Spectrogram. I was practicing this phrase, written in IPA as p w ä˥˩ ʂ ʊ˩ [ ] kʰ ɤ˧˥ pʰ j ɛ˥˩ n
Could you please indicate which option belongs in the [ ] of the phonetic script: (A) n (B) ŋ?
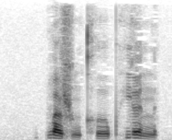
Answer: B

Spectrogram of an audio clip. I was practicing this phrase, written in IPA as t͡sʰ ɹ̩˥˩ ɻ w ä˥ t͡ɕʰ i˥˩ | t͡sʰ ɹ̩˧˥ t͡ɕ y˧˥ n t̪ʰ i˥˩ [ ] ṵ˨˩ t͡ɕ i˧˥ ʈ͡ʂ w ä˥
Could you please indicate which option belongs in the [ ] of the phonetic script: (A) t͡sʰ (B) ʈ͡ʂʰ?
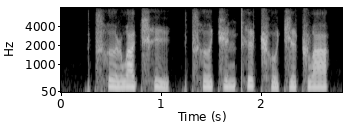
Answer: B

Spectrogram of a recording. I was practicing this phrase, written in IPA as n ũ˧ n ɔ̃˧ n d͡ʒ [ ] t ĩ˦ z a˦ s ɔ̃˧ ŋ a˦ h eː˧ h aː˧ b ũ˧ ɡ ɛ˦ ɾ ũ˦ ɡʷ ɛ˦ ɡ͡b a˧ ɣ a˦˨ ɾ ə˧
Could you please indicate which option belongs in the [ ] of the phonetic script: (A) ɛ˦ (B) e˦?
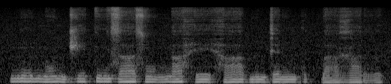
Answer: B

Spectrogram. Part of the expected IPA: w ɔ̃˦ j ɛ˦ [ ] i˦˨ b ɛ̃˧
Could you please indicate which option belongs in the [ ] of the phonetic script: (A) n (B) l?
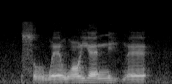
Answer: A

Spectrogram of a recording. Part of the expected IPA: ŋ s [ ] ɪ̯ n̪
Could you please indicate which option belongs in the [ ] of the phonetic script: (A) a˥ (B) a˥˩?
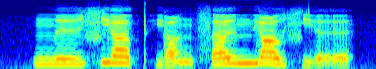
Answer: A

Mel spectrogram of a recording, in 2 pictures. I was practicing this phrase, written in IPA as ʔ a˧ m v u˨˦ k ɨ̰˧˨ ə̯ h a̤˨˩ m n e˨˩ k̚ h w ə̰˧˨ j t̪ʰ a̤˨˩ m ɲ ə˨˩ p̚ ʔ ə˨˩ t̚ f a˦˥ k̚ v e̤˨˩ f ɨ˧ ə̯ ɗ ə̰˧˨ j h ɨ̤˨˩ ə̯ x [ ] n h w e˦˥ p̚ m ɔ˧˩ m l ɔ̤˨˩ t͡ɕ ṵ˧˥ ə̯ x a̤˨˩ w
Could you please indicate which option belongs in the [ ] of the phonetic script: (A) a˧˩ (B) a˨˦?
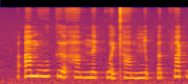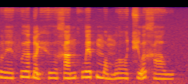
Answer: B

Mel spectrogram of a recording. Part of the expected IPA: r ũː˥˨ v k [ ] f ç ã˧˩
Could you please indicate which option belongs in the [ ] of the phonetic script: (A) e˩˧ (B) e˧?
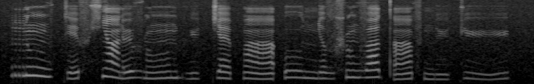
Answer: A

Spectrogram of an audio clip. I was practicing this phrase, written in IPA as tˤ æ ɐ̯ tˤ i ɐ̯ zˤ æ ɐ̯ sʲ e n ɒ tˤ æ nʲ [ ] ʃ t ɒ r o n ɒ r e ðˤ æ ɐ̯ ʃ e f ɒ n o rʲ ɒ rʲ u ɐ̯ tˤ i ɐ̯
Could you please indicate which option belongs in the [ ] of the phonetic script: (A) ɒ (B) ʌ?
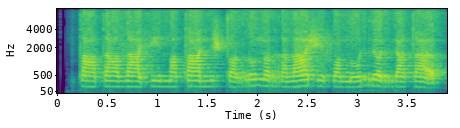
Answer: A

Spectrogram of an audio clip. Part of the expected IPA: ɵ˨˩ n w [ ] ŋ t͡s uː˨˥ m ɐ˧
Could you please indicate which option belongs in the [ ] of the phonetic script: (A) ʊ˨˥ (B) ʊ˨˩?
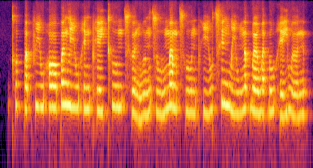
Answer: A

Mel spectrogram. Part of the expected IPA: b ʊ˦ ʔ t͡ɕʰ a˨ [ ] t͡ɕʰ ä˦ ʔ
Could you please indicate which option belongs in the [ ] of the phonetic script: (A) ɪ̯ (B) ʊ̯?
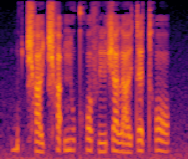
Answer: A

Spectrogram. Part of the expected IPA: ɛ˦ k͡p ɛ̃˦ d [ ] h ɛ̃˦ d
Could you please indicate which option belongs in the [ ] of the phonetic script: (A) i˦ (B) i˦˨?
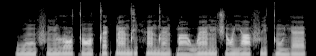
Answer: A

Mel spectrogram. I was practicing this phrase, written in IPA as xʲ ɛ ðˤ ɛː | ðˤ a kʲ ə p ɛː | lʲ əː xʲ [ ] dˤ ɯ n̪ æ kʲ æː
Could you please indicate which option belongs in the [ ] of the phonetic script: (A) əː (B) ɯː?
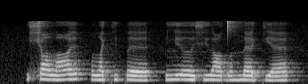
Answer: B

